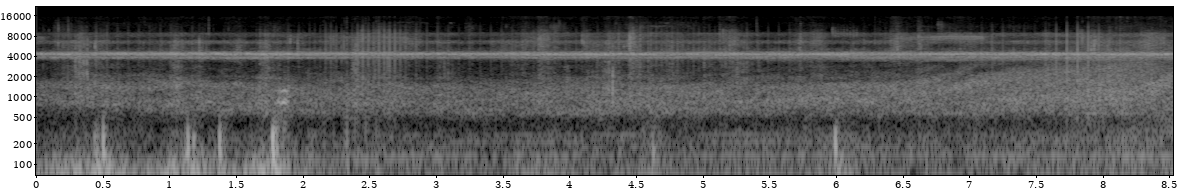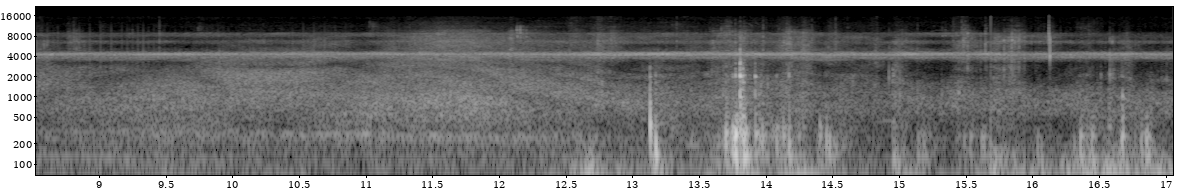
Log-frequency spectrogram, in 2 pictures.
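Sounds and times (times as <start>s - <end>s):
high-pitched insect drone: 0.0s - 17.0s
distant vehicle engine passing: 5.4s - 15.4s.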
